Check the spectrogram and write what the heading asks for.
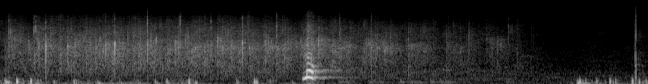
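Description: A large audience applauding, many hands clapping at once, the applause dying away over the last couple of seconds.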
